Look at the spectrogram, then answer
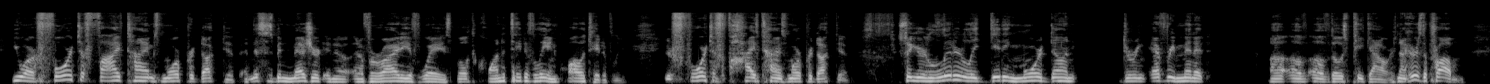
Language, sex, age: English, male, 30-49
